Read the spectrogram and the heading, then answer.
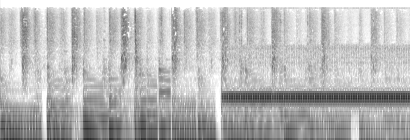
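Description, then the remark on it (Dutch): A short burst of music gives way to a steady electronic telephone tone, as when placing a call, holding loud and even with one brief break near the end. No one speaks. “En nu gaan we bellen met ons politieke orakel van vandaag.”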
